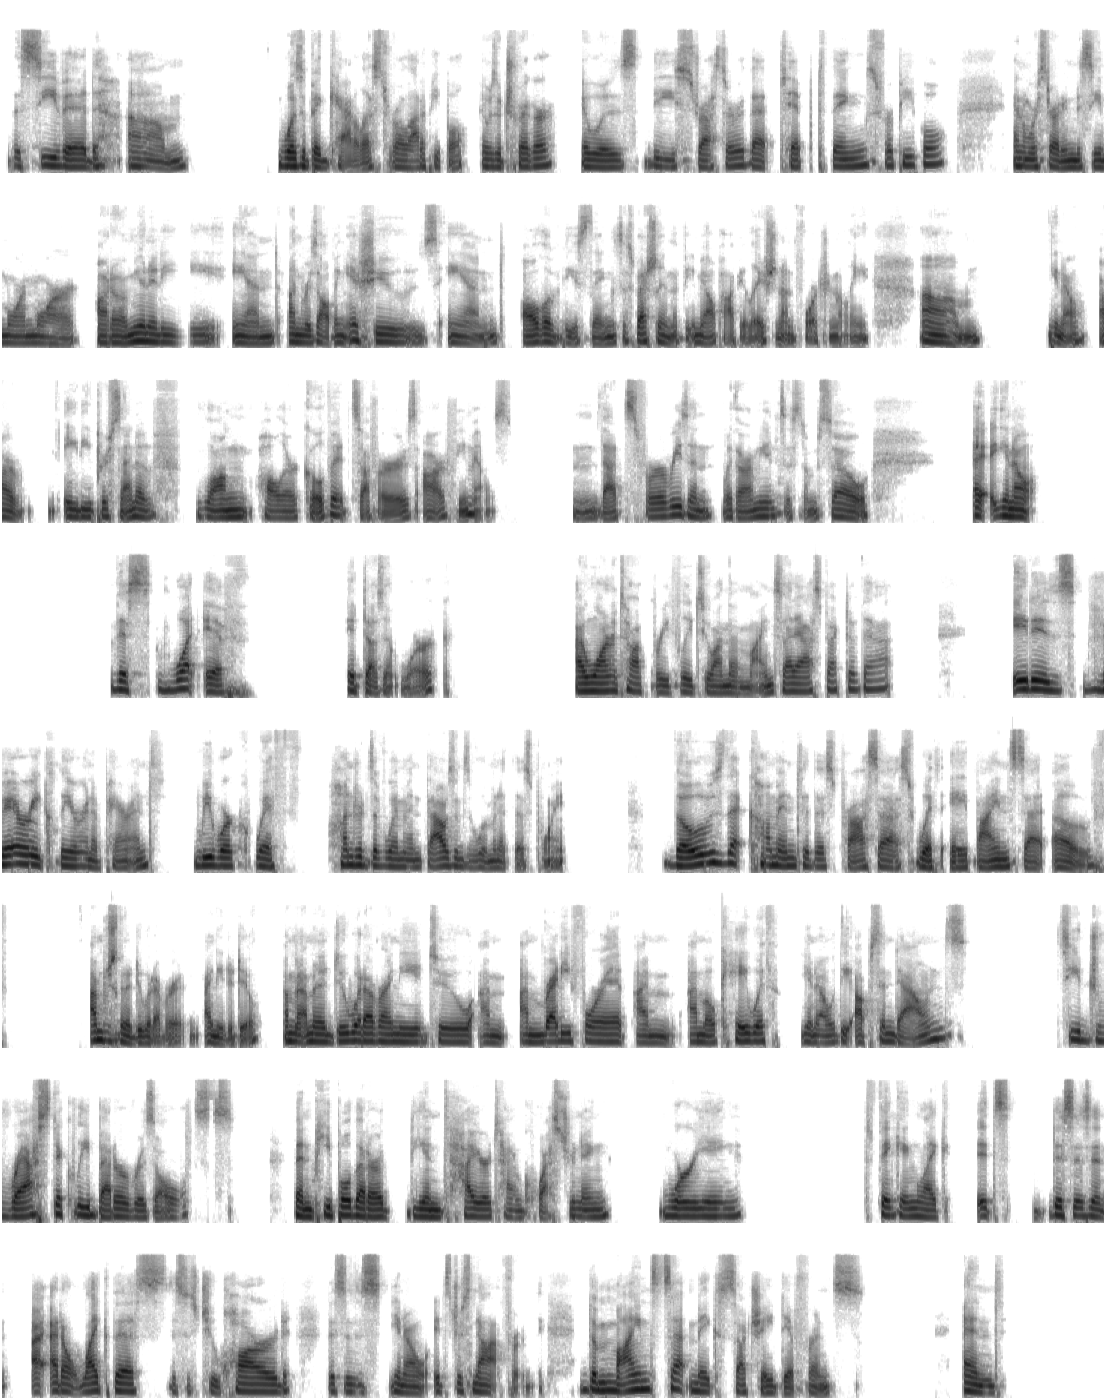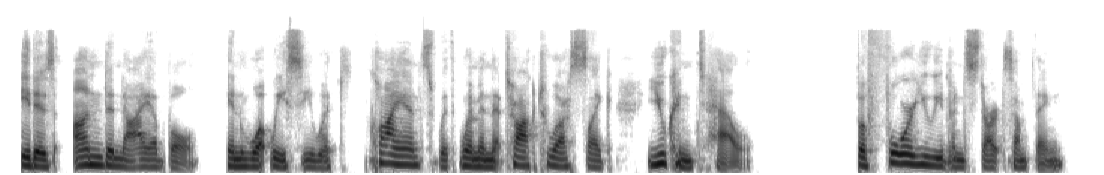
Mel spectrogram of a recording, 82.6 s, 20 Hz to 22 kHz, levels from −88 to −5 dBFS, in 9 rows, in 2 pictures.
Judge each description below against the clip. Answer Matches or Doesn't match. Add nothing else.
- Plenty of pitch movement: Doesn't match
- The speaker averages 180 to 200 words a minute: Doesn't match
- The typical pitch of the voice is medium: Doesn't match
